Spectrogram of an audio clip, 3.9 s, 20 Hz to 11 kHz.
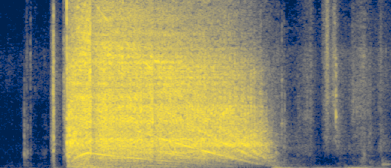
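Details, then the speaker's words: Oregon CS1500 120V electric chainsaw after the armature was repaired with quick-set steel epoxy: the motor spins up with a smooth, clean, steady whine and coasts down quietly without rattle or grind; it sounds normal now. "sounds like a normal one now"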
